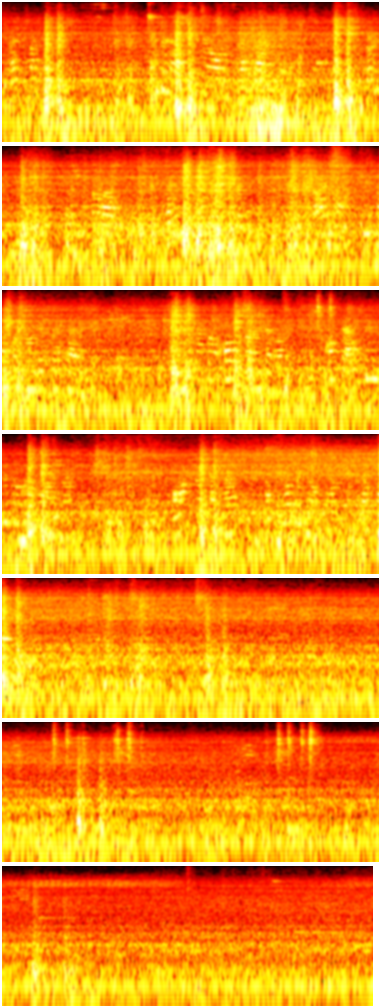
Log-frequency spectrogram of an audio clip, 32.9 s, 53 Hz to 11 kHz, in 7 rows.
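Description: KiHa 120 diesel railcar running along the line: a steady low engine drone with repeated clicks and knocks of the wheels over rail joints.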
